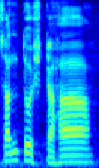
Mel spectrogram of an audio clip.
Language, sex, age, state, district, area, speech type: Sanskrit, male, 18-30, Bihar, East Champaran, urban, read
